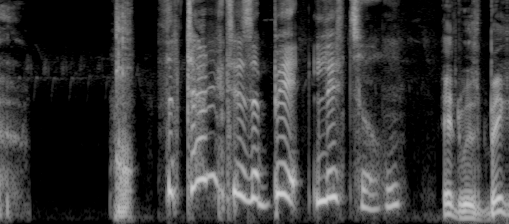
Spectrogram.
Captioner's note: oinks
